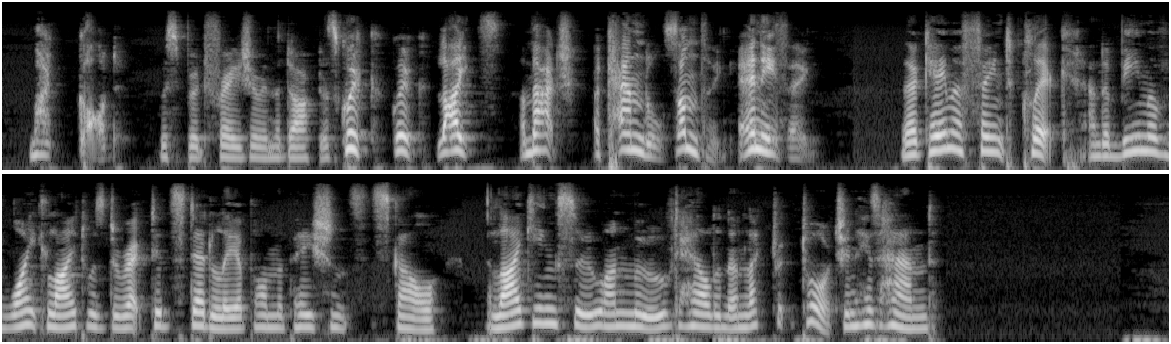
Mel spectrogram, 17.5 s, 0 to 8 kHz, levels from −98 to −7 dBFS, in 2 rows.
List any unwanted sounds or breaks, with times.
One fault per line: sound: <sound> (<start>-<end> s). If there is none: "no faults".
no faults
